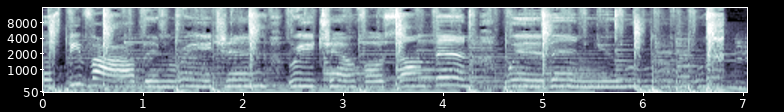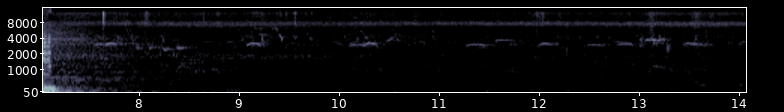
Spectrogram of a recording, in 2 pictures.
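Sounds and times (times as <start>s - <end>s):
faint birds chirping: 7.0s - 14.0s.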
